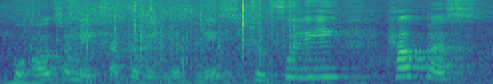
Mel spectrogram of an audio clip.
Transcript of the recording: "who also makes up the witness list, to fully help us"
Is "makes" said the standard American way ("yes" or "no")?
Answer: yes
